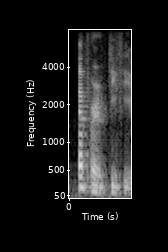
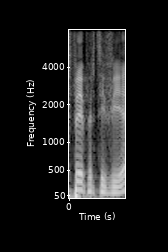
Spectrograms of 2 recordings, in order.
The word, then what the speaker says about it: Peper: me paper sometimes wrong sometimes people pronounce it wrong and they say pepper tv but it's paper it's paper tv yeah that's what i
